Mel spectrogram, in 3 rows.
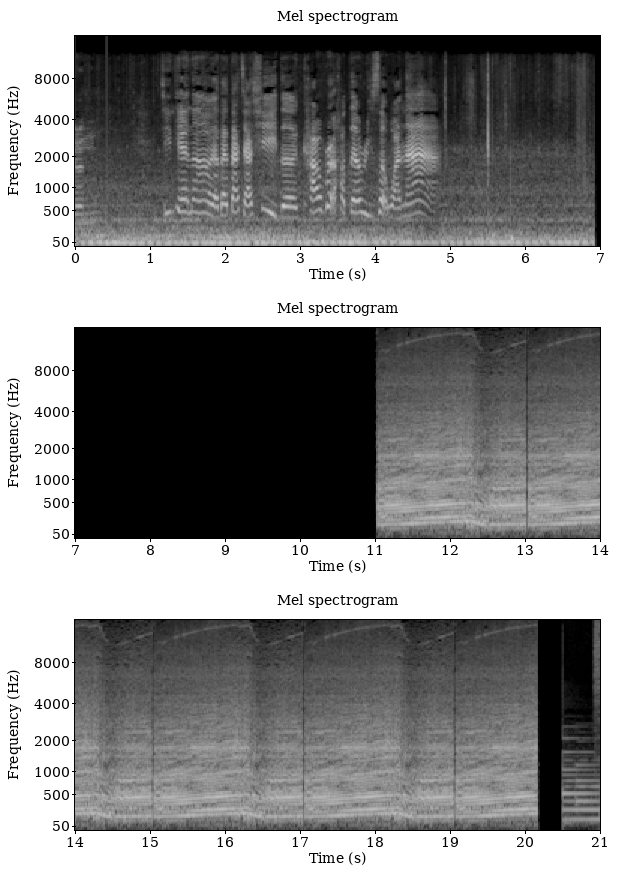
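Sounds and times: car engine with sweeping pitch: 0:11.0 - 0:20.2.

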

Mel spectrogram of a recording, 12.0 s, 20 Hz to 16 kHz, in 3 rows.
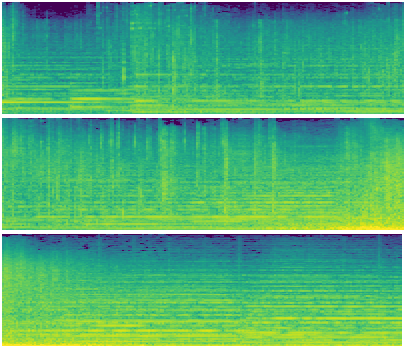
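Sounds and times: sharp crackling effects: 0:00.0 - 0:09.4
dramatic orchestral score: 0:00.0 - 0:12.0.

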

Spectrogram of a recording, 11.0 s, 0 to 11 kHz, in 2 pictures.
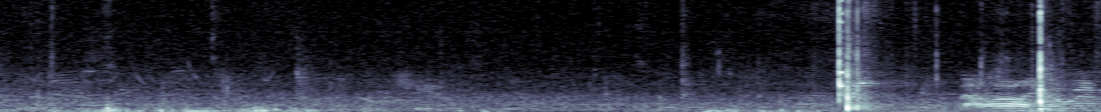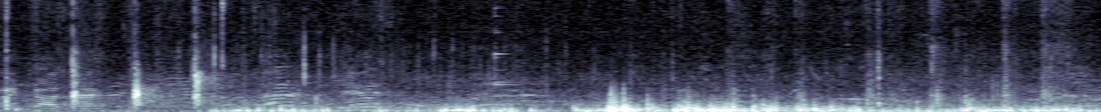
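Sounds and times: sharp crack of baseball: 0:04.2 - 0:06.6.

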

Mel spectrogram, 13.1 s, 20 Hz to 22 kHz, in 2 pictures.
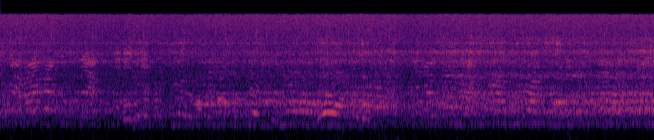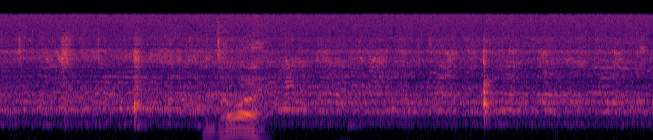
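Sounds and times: boxing broadcast through tv speaker: 0:00.0 - 0:13.0
indistinct voices: 0:08.5 - 0:13.0.

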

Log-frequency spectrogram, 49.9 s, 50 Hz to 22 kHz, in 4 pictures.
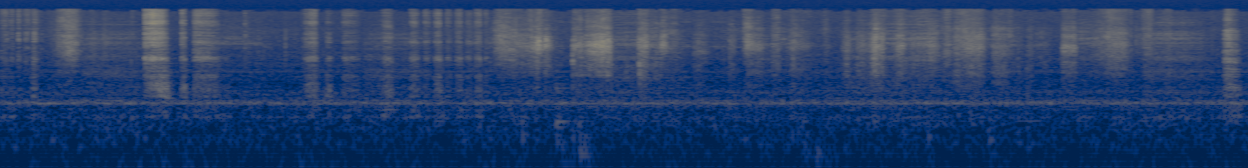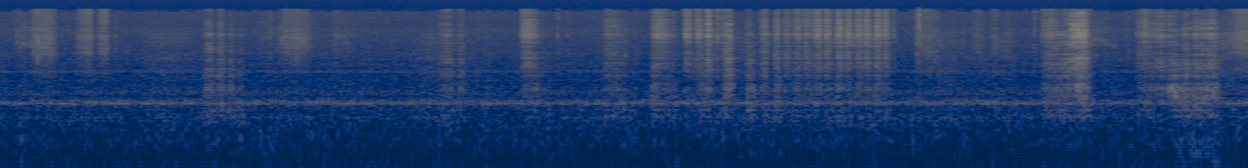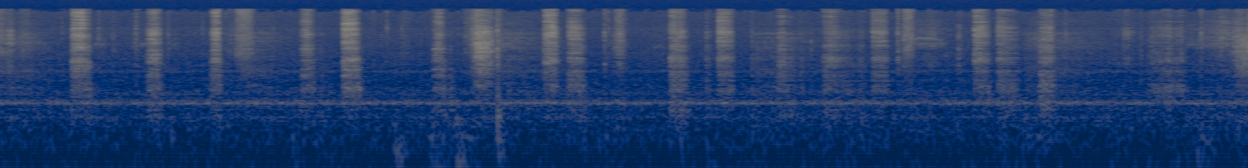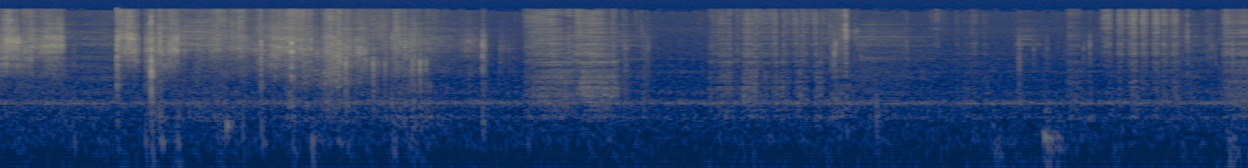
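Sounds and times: faint steady hum: 0:00.0 - 0:49.9.

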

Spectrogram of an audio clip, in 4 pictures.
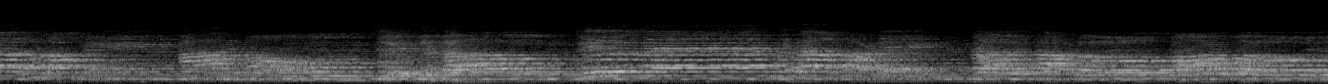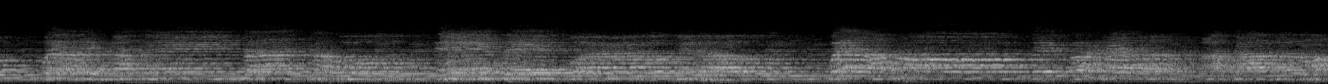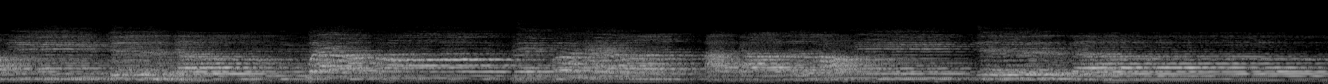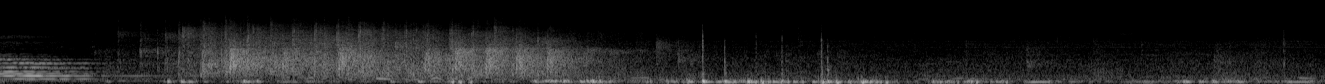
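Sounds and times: group singing in harmony: 0:00.0 - 0:41.1
acoustic guitars: 0:00.0 - 0:53.0
audience clapping: 0:40.9 - 0:46.9
thumps and knocks of movement: 0:45.6 - 0:50.5, 0:51.2 - 0:53.0.

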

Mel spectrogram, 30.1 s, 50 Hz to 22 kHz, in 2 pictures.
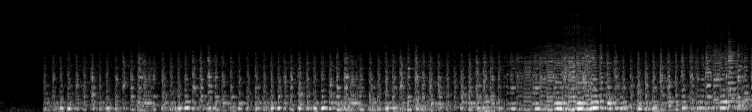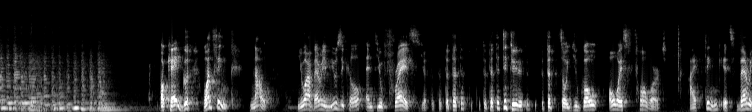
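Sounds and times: cello playing spiccato notes: 0:00.8 - 0:19.3, 0:20.7 - 0:22.2.

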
